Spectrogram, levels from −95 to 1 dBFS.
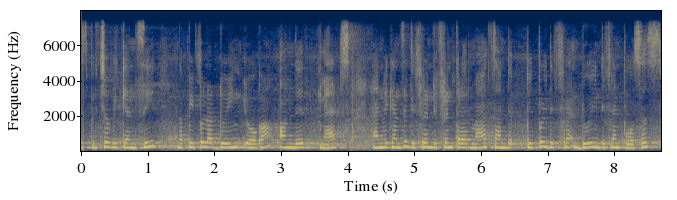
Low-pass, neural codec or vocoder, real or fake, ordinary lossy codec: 7.2 kHz; none; real; none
